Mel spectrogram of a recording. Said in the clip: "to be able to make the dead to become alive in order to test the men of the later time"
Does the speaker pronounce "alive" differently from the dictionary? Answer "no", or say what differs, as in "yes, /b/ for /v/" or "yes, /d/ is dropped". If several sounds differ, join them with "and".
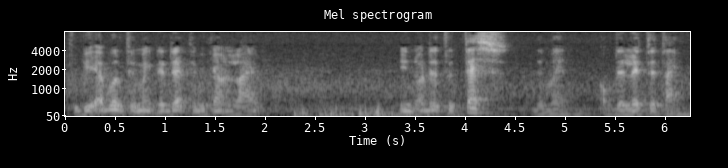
yes, /f/ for /v/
